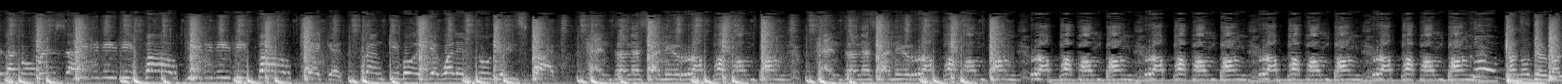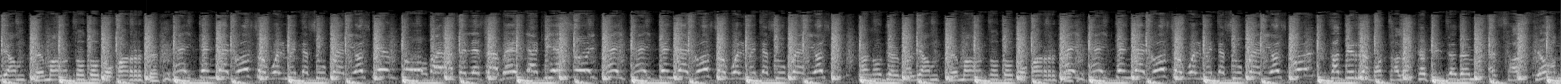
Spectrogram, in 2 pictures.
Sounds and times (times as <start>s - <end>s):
Music: 0.0s - 31.2s.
